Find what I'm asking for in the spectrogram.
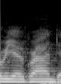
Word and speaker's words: Rio Grande: So that's 6th and Rio Grande. – That's right. – Or Rio Grande, as we see on the border. – That's right. – Yeah, every place else will pronounce it Rio Grande.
